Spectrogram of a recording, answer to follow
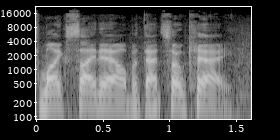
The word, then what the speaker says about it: Seidel: Mike, and if I said your last name wrong, go ahead and correct me. It's Mike Seidel, but that's okay.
